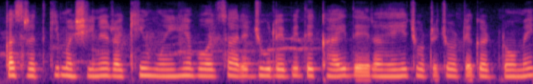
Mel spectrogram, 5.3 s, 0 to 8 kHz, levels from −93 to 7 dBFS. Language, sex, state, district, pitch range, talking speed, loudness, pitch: Hindi, female, Haryana, Rohtak, 195-210 Hz, 215 wpm, -21 LUFS, 200 Hz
